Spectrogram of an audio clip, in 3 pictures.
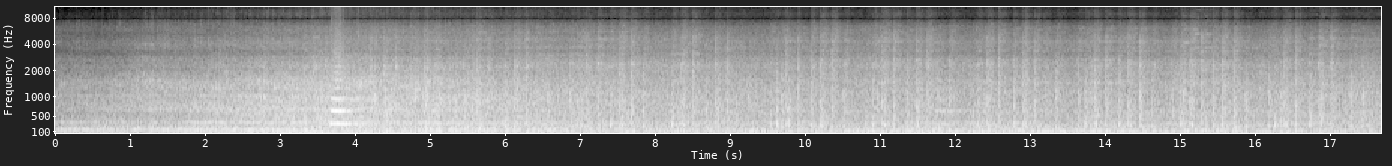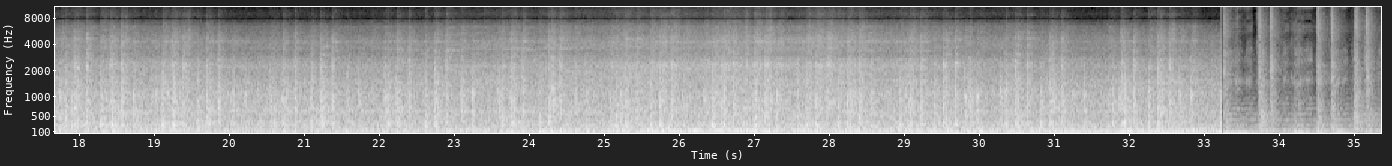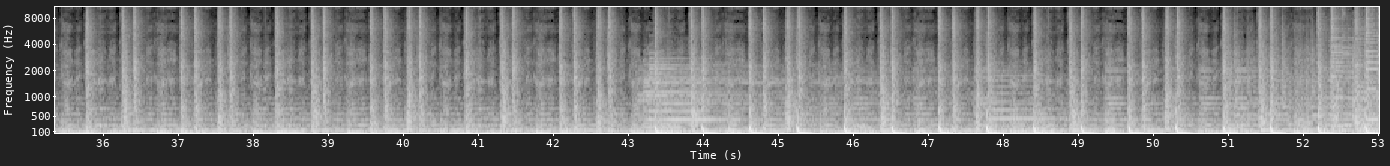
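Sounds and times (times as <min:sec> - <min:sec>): locomotive engine rumbling: 0:00.0 - 0:53.0
locomotive horn: 0:01.9 - 0:07.0, 0:11.4 - 0:12.8, 0:43.1 - 0:46.3
freight train wheels clattering: 0:02.0 - 0:33.2.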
